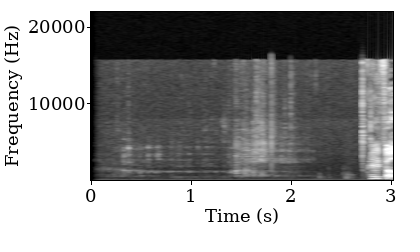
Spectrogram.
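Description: A man drinks from a cup with soft swallowing sounds.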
